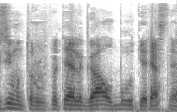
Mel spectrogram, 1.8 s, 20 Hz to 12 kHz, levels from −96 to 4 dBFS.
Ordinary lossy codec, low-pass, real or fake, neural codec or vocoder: AAC, 32 kbps; 10.8 kHz; real; none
